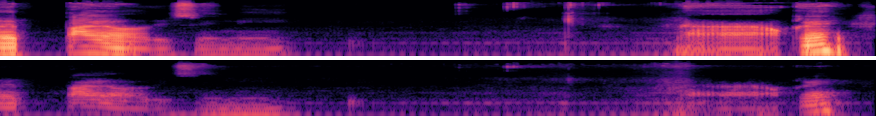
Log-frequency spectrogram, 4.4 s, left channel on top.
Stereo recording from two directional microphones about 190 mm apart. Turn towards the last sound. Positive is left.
turn(degrees=45)  # may be behind; listen again after turning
